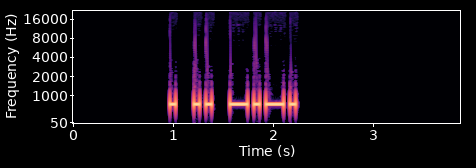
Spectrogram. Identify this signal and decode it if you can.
Morse code, heard as a keyed tone, about 20 wpm, 700 Hz. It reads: EIC
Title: USA Call Sign Postfixes - 3 Letters 20wpm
